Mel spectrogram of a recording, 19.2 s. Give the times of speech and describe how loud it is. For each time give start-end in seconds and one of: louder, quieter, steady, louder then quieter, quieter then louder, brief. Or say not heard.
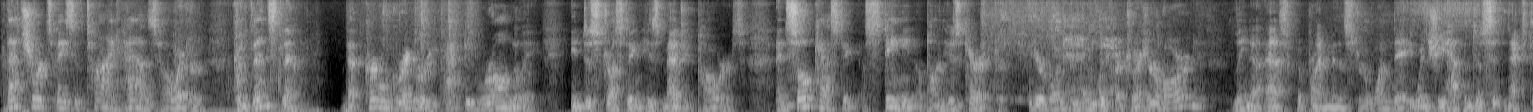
0.0-19.1 steady.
